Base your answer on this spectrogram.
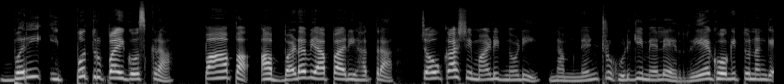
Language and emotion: Kannada, angry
